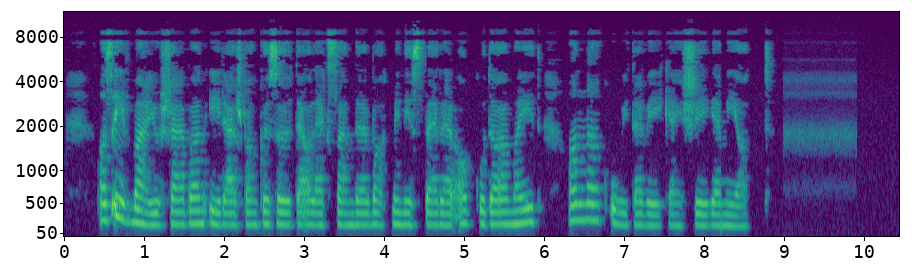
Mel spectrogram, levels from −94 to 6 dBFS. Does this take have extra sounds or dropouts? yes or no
no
